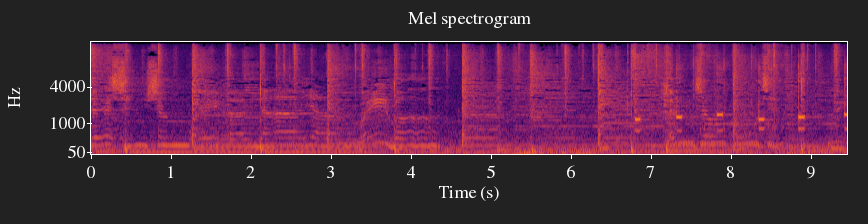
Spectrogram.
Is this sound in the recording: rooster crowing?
no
